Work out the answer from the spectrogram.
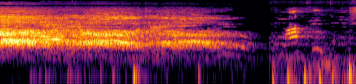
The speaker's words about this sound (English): Let's welcome him to NVCC by loudly chanting Hari Bol!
